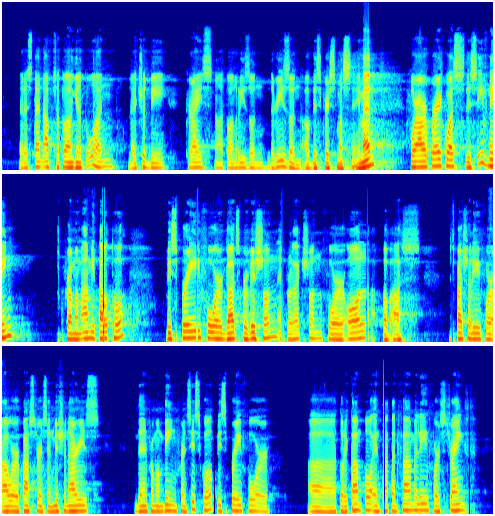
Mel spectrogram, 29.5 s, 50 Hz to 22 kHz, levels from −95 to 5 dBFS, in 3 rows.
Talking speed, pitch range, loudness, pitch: 120 wpm, 120-145 Hz, -19 LUFS, 130 Hz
